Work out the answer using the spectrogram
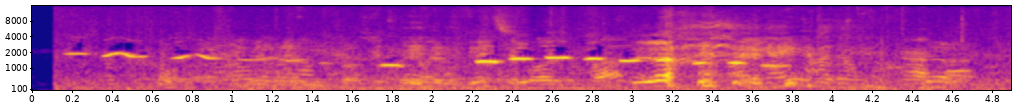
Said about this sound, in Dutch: Maar ik heb dus gewoon nog niemand ooit gevonden die zo goed kan fluiten. En dat mis ik zo erg. Ik heb echt 2 seconden op film staan. Echt letterlijk 2 seconden.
